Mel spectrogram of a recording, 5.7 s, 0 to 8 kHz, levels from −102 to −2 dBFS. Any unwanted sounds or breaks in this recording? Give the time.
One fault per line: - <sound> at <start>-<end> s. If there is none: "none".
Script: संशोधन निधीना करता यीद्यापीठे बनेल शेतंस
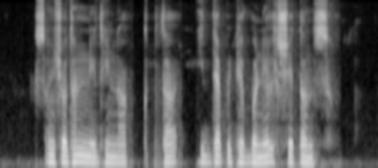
- dropout at 2.2-2.3 s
